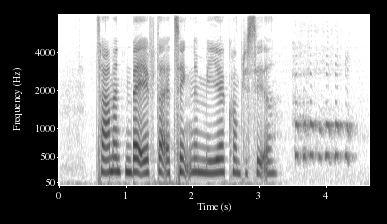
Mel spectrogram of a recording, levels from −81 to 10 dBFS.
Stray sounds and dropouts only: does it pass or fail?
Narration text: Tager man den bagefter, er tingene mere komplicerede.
fail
